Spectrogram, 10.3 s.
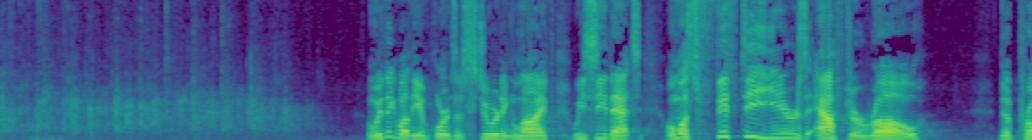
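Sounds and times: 
audience applause: 0.0 - 3.1
speech: 3.7 - 9.3, 10.0 - 10.3.

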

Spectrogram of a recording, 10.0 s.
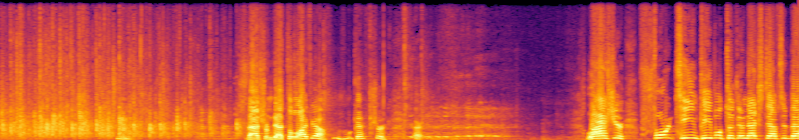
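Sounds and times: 
modest golf clap: 0.0 - 3.2
speech: 1.4 - 1.8, 3.1 - 5.5, 7.3 - 9.9
laughter: 1.4 - 3.4, 4.2 - 7.1.

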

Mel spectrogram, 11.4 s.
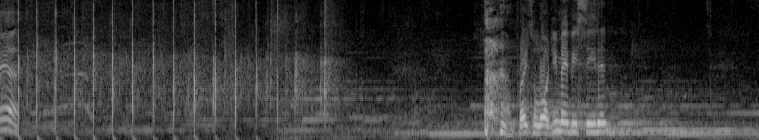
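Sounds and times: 
speech: 0.0 - 0.4, 7.8 - 9.3
audience clapping in rhythm: 0.0 - 5.4.

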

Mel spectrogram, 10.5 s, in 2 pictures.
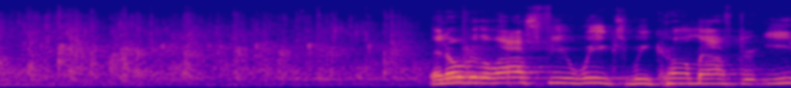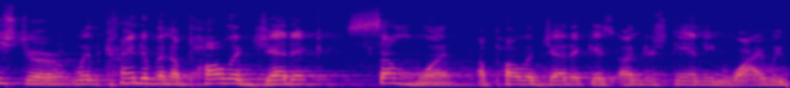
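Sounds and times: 
audience clapping: 0.0 - 3.6
speech: 2.9 - 10.5.

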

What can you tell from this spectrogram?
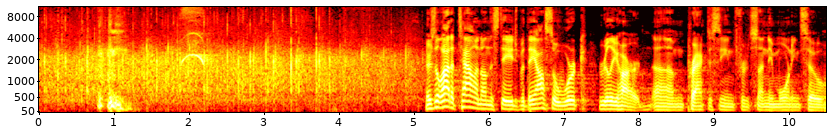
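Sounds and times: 
audience applause: 0.0 - 5.2
audience whooping: 0.1 - 3.9
speech: 0.8 - 1.3, 5.2 - 10.4.

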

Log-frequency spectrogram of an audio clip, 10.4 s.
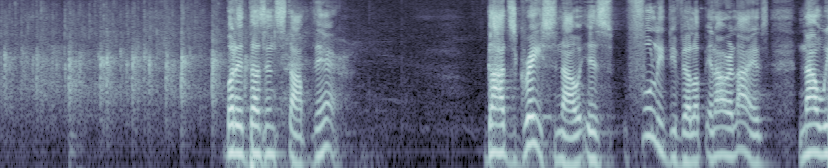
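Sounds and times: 
crowd applauding: 0.0 - 3.8
speech: 2.8 - 4.3, 6.1 - 10.3.

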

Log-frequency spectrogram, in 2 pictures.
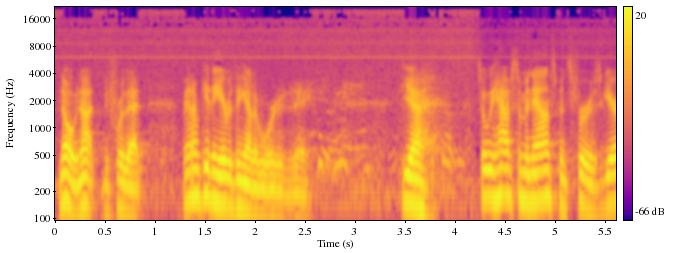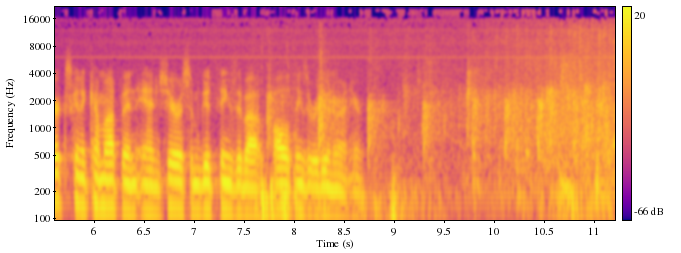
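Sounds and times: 
speech: 0.0 - 2.7, 3.4 - 9.0
audience slow clapping in unison: 7.7 - 11.1.

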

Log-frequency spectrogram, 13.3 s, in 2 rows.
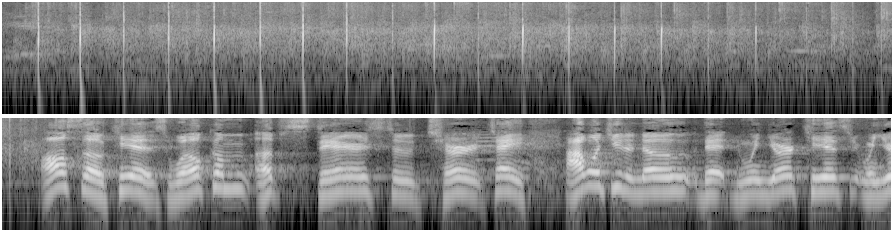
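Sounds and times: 
audience applauding: 0.0 - 7.3
speech: 7.0 - 13.3.

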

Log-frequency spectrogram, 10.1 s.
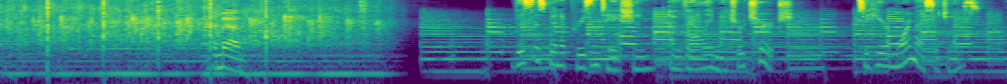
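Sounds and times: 
audience applause: 0.0 - 4.1
speech: 2.1 - 2.6, 5.2 - 10.0.

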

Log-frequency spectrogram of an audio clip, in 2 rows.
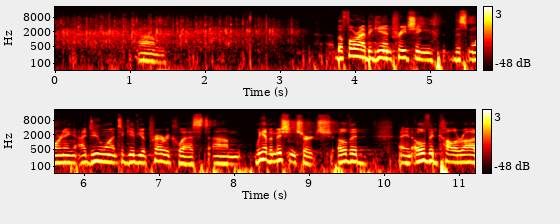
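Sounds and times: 
round of applause: 0.0 - 3.4
speech: 1.1 - 1.6, 3.7 - 11.2.

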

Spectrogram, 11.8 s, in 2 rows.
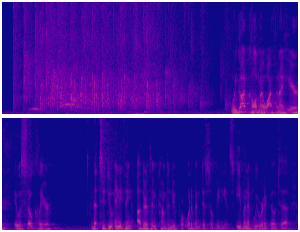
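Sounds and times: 
audience applauding: 0.2 - 4.6
speech: 4.6 - 7.0, 7.7 - 11.8.

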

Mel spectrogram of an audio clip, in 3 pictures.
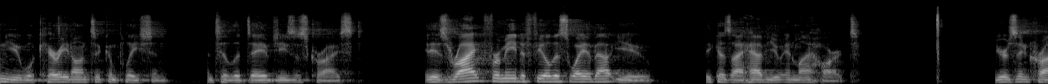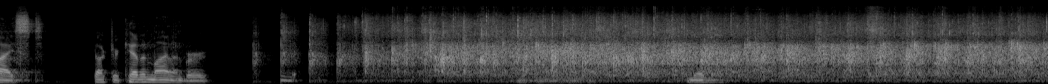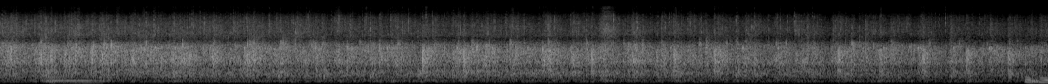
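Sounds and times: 
speech: 0.0 - 8.7, 10.0 - 13.4, 17.4 - 17.6
audience clapping: 13.0 - 31.4.

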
